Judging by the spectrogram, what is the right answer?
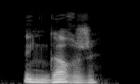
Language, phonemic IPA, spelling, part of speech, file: French, /ɡɔʁʒ/, gorge, noun / verb, Fr-gorge.ogg
- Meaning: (noun) 1. throat 2. breast 3. gorge; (verb) inflection of gorger: 1. first/third-person singular present indicative/subjunctive 2. second-person singular imperative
